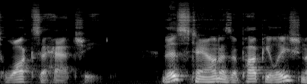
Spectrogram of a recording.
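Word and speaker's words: Waxahachie: It looks like it's spelled Waxahhatchee, but it's Wahhatchee.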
